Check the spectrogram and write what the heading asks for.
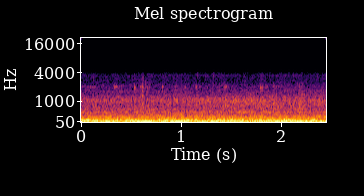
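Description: Steady low rumble of a car driving at steady speed, engine and road noise heard from inside the cabin.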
